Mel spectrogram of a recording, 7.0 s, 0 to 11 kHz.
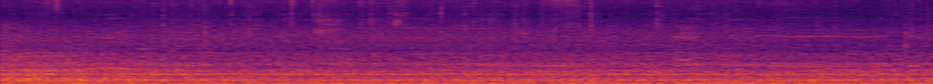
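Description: Airbus A319 cabin noise while taxiing, heard from a window seat by the wing. The jet engines are at taxi power, giving a steady low rumble with an even hum and a steady mid-pitched tone.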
